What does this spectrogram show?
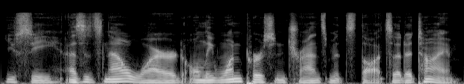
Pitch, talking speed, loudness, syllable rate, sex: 100 Hz, 195 wpm, -17 LUFS, 4.5 syllables/s, male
